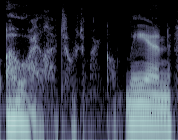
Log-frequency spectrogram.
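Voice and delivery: low, soft, swooning whisper; hushed adoration. Real, not acted. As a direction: breathe it out like a fan's confession. Swooning over favorite singer.

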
